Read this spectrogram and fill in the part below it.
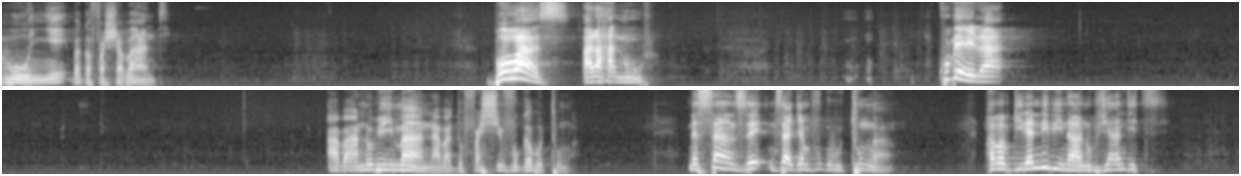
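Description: A man speaks with animation into a microphone, with pauses between phrases.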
